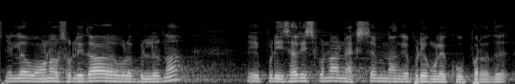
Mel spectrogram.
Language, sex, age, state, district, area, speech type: Tamil, male, 45-60, Tamil Nadu, Namakkal, rural, spontaneous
